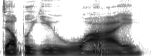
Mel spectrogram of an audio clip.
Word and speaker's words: Wyden: member ron i've got to make sure i'm pronouncing his last name right here widen w-y-d-e-n wyden yeah that's what i would go with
